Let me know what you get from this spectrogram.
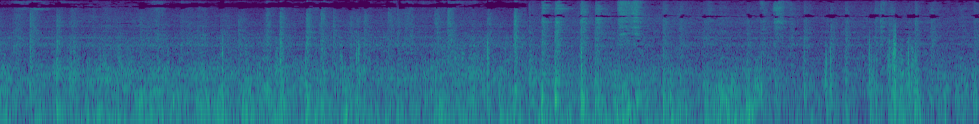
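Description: Korotoa Express intercity passenger train running at speed between stations: a steady rumble of the coaches with irregular sharp clicks and knocks of the wheels over the rails, several coming close together in the second half.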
